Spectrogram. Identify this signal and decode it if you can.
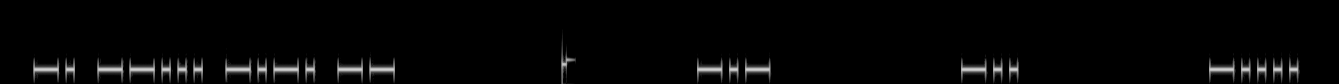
Morse code, heard as a keyed tone, about 15 wpm, spaced as for 7 wpm, 700 Hz. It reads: N7CM KD6
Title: USA Call Signs - 4 Characters - 8x Character Spacing - 15wpm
